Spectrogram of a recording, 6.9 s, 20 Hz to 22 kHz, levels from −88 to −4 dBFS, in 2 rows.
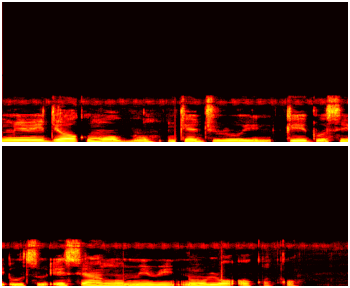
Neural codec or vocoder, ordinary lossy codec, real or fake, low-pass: codec, 16 kHz, 16 kbps, FreqCodec, larger model; MP3, 64 kbps; fake; 7.2 kHz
